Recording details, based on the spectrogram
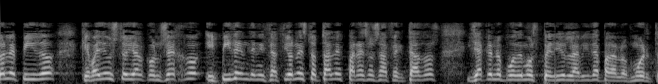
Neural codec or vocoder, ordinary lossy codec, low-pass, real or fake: none; none; 7.2 kHz; real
